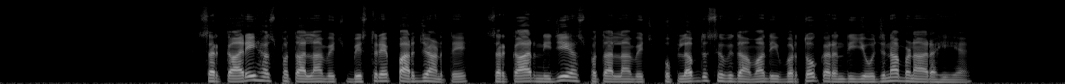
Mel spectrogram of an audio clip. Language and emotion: Punjabi, neutral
